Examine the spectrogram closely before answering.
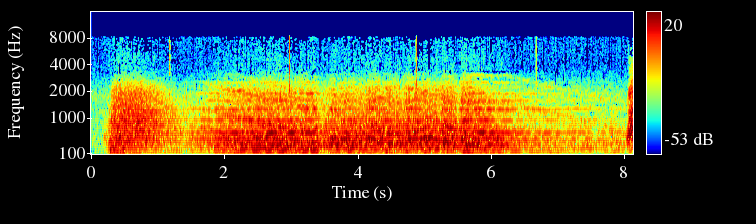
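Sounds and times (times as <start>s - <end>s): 
sustained roaring rumble with tonal layers: 0.1s - 8.1s
bomb thrown and exploding in a radio drama: 0.2s - 2.0s.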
